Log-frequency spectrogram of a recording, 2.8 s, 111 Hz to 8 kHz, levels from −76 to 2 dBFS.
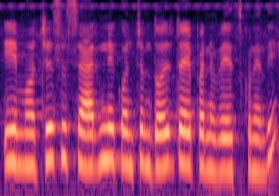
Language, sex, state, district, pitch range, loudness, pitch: Telugu, female, Andhra Pradesh, Annamaya, 215-240 Hz, -15 LUFS, 225 Hz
